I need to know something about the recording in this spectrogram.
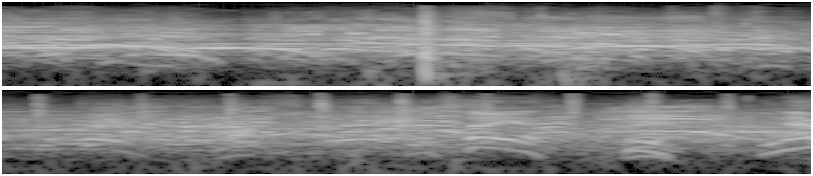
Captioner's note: body thuds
